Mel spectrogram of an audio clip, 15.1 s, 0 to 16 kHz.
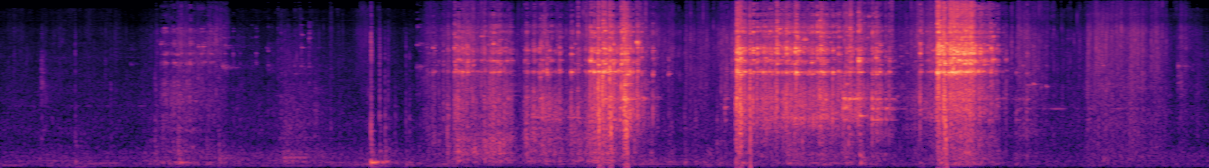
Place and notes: recycling beer bottles worth $13.77
1 August, 10:39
